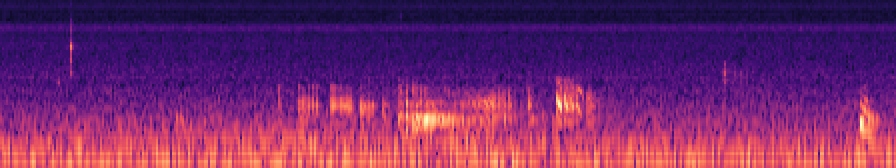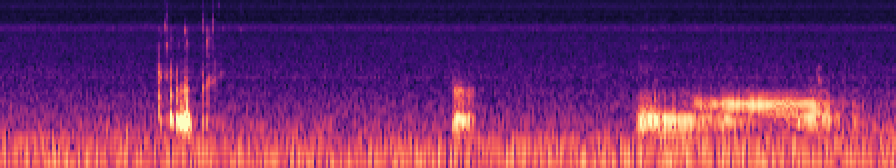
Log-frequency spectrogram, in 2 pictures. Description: Beautiful sounds of stomach noises. ASMR belly, Tummy sounds, growls, gurgles, and grumbles.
